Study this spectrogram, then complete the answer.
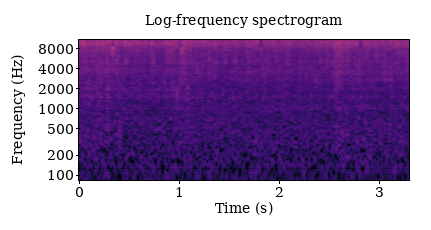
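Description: Water boiling steadily in a cooking pot while making an omelet, giving a constant, dense bubbling hiss with no breaks and no talking.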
